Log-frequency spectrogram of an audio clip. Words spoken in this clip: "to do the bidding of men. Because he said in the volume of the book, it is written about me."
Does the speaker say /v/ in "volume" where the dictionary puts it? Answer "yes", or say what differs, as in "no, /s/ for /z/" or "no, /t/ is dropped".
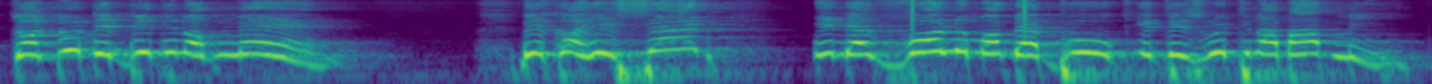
yes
